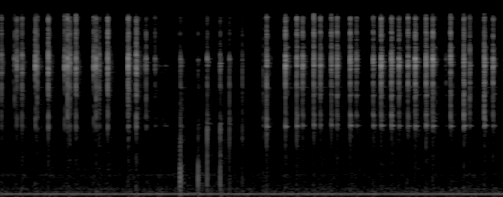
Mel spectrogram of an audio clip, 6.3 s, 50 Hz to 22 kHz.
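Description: Long natural nails tap and scratch a hollow metal aerosol spray can with a green, yellow and red printed cylinder, giving about 39 quick, bright clicks with almost no ring. A short stretch in the middle holds a few duller, softer taps before the rapid high clicking resumes, all over a faint steady low hum.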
